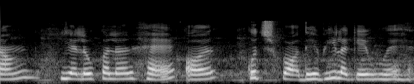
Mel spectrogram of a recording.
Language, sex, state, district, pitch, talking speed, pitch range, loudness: Hindi, female, Uttar Pradesh, Budaun, 255 Hz, 160 wpm, 235-275 Hz, -15 LUFS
